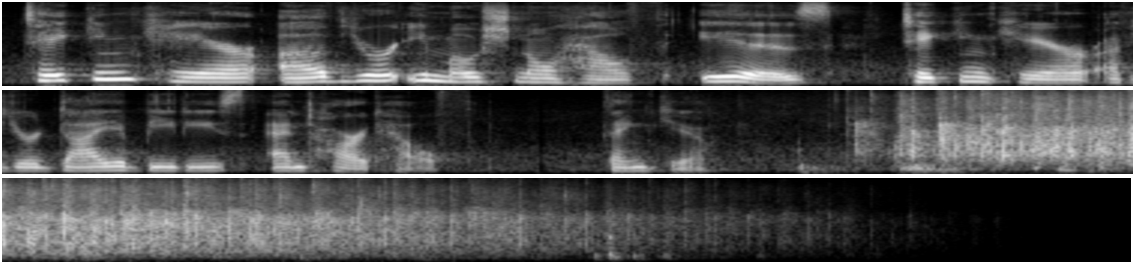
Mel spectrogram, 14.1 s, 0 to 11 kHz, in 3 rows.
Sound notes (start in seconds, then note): 8.1 audience clapping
